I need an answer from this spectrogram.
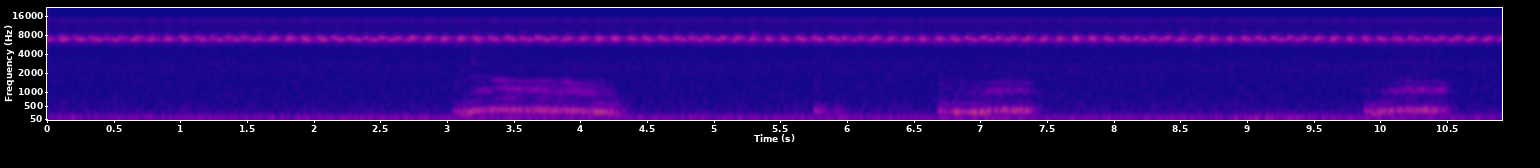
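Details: Domestic cats during mating give three short, wavering, moaning yowls spaced a few seconds apart, quieter and somewhat distant, over a constant thin high-pitched whine and low background hum.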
